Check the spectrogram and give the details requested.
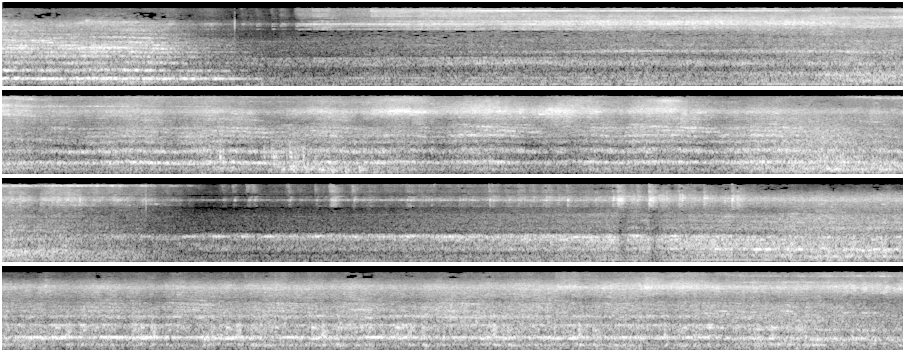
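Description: Container freight train rolling past on the rails, with a steady squealing tone at first and then wheel noise. After a break about halfway through, a TGV high-speed train comes in with a steady whine that lasts to the end.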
